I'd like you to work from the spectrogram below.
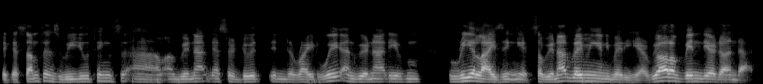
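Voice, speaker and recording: A man's voice: mid-range voice, quick pace, few pauses, a little mellow, no echo, highs cut off. A man hosting an online talk show, chatting in a friendly, rambling way with plenty of fillers. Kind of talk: casual interview chat.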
